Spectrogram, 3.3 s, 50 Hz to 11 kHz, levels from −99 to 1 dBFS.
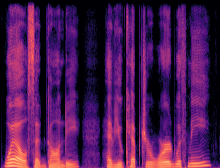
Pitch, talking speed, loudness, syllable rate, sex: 160 Hz, 180 wpm, -20 LUFS, 4.0 syllables/s, female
